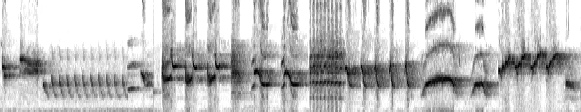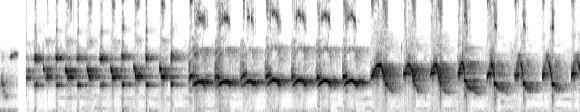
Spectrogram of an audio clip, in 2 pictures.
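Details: Asian pied starling giving a loud, fast, varied song in the 'tembakan' style, said to attract any bird: rapid buzzy and whistled bursts, chattering rattles and looping notes run together almost without pause.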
